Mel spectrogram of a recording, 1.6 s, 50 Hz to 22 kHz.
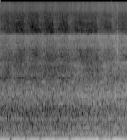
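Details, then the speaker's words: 2007 Ford F350 with Triton V10, no check engine light; misfire at idle: deep steady rumble with uneven dips as a cylinder drops out; cylinder two reads negative, missing, clears briefly with a little gas then misses again; cause unconfirmed. "Now you see cylinder two negative. That means it's missing, not firing."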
